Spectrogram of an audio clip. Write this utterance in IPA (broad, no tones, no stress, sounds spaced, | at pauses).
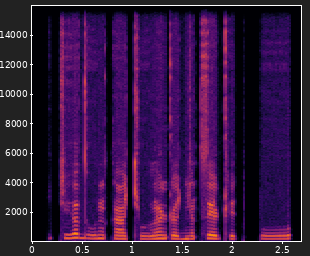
c e̤ ɐ̯ dʱ o̤ n k ã ɐ̯ cʰ o̤ l ə̃ ʈ œ ɟ ə̃ t͡s ɛ ʈʰ e k pː o̤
